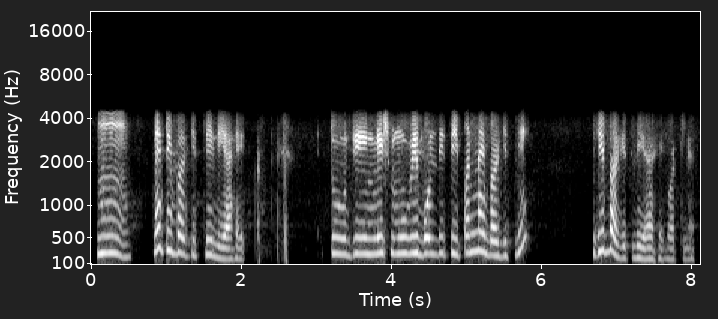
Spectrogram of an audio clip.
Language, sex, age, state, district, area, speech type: Marathi, female, 30-45, Maharashtra, Nagpur, urban, conversation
